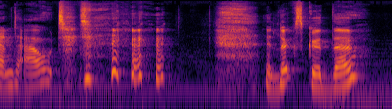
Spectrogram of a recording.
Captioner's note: laughs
